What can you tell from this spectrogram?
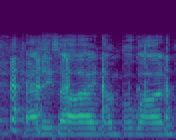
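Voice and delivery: calling out bingo numbers; bingo caller. Shown as a demonstration. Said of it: "I used to do a bit of bingo calling".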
